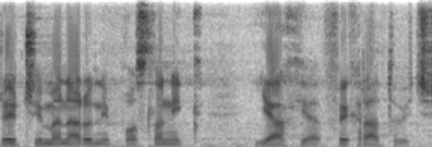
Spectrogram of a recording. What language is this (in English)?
Serbian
